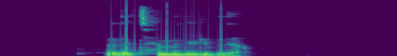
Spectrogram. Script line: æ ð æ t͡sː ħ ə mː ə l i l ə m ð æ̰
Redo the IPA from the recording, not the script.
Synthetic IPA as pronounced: æ ð æ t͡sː ħ ə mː ə l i l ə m ð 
